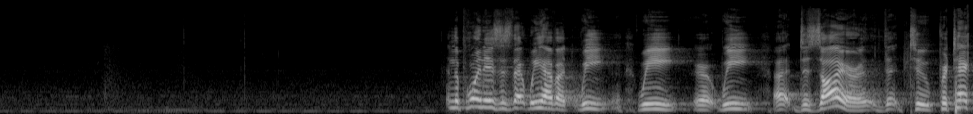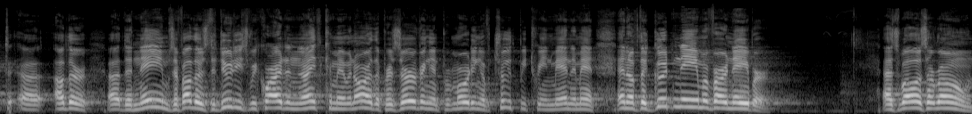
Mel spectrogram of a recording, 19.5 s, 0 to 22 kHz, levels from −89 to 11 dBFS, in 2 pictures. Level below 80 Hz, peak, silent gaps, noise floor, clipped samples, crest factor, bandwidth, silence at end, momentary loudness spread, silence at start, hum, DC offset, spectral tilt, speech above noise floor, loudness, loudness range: -68 dBFS; -4 dBFS; none; -66 dBFS; under 0.1%; 18 dB; 14 kHz; 0 s; 12 LU; 4.45 s; none; under 0.1%; -4.5 dB/octave; 45 dB; -21 LUFS; 5 LU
